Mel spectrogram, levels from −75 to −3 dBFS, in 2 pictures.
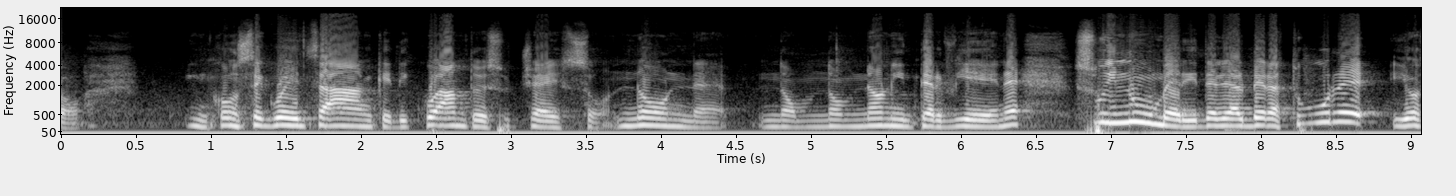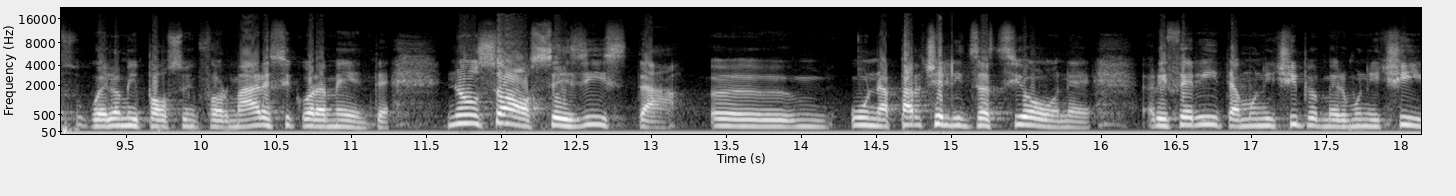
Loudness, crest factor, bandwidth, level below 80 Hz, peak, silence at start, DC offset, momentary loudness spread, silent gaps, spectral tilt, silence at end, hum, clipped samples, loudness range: -13 LUFS; 12 dB; 17.5 kHz; -34 dBFS; -2 dBFS; 0 s; 9%; 12 LU; none; -5.5 dB/octave; 0 s; none; under 0.1%; 4 LU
